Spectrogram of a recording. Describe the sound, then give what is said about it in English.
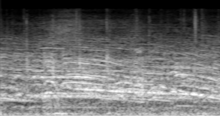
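A passing crowd outside cheers and shouts together in a steady, loud roar of many overlapping voices, holding at an even level without a clear break. “Thank you, passing crowd.”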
